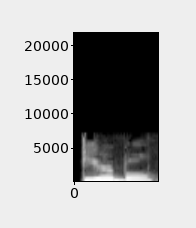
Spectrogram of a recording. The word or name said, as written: dyirbal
